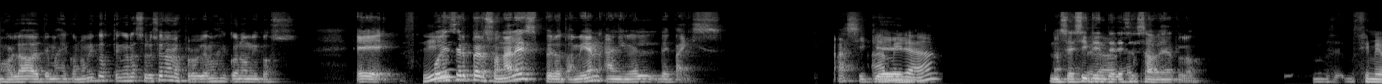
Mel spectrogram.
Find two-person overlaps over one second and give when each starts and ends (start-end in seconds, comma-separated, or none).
none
